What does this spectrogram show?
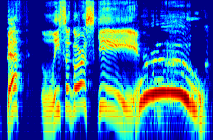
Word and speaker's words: Beth Lisogorsky: us a very special guest fellow sub stacker Beth Lisa Gorski we got the the pronunciation right didn't we didn't we there yes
